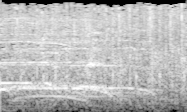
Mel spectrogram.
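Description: An audience applauds steadily and loudly for a band's lead guitarist as the band members are introduced: a dense wash of many hands clapping with no pauses, while a faint sustained tone lingers underneath.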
